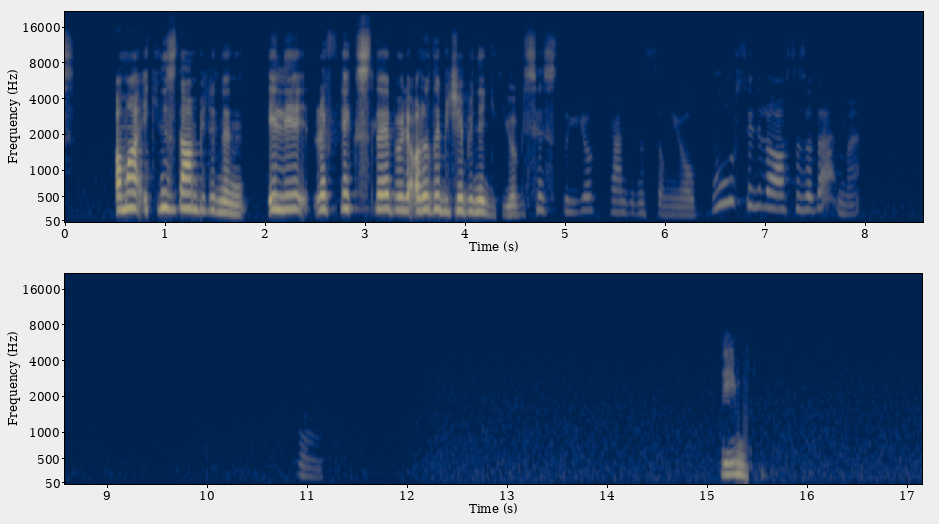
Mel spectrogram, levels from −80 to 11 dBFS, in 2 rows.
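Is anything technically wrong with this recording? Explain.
Yes, there are two. From 4.69 to 8.03 s, just after "bir cebine gidiyor bir", there's automatic gain rising. The talker moves back around 4 s and the level drops about 24 dB, so the gain control slowly pushes up about 5 dB. Voice and room noise swell together.

At 15.37 to 15.58 s there's a short burst of processor overload crackle. The processor misses its deadlines repeatedly, which fits buffers of around 5 ms, with roughly seven skipped outright. Each skip leaves a hard-edged gap, and together they make a gritty tear.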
